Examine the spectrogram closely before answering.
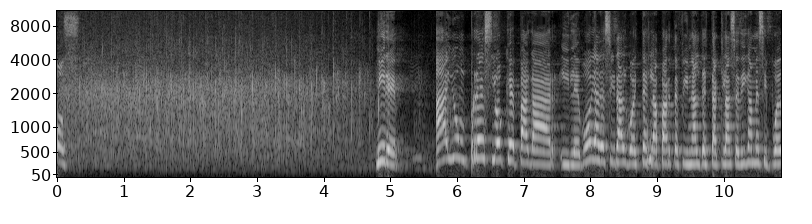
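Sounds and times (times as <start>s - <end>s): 
speech: 0.0s - 0.5s, 4.8s - 10.8s
audience applauding: 0.0s - 4.8s.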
